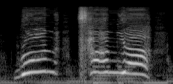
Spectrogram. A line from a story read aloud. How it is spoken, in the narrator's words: screamed at her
